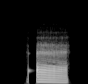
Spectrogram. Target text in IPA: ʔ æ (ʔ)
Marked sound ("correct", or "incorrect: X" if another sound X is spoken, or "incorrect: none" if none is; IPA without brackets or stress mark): incorrect: none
